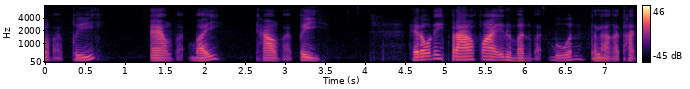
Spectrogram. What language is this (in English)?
Vietnamese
